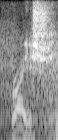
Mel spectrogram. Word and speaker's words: Reich: Reich, yeah, there you go. The English pronunciation.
